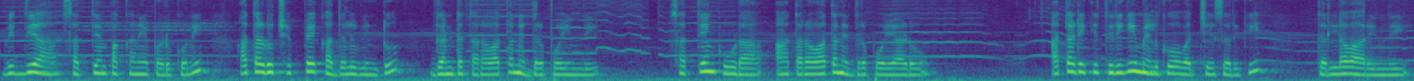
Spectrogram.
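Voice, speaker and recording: A woman's voice: medium pitch, unhurried, pauses often, warm tone, soft background music. A woman reading a scripted moral story for children as a storyteller.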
